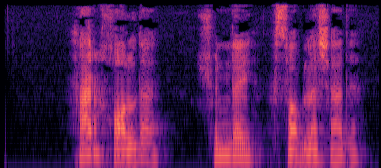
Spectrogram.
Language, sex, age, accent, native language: Uzbek, male, 35+, Samarqand, Uzbek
